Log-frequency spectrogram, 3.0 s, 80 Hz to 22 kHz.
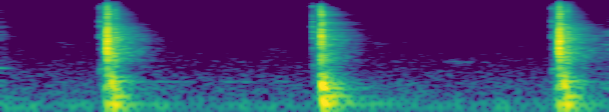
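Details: Star/delta forward/reverse motor starter on an FX5U PLC, relay outputs bridged by hand: three crisp single clicks about a second apart, clean with no buzz or chatter; contactors pulling in properly.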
